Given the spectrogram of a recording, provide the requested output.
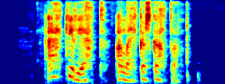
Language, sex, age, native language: Icelandic, female, 20-29, Icelandic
